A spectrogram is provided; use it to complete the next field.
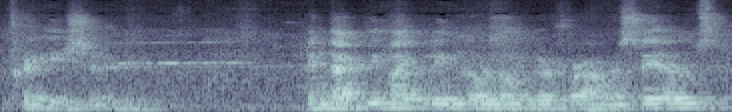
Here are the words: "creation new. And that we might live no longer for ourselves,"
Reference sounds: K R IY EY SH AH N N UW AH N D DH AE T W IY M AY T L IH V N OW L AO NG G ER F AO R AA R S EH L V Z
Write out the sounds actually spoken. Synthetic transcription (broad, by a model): K R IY EY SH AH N L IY AH N D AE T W IY M AY T L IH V N OW L AO NG G ER F AO R AA R S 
